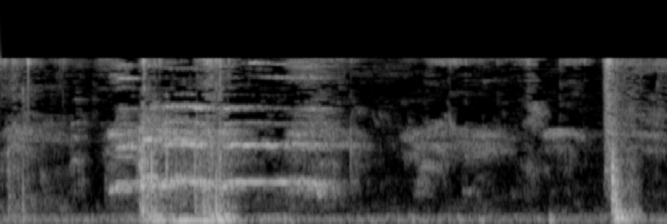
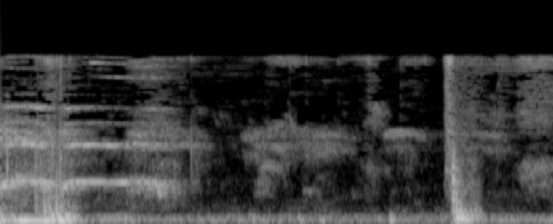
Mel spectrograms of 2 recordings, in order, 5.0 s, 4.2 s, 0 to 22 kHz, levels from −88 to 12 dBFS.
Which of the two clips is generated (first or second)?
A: first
